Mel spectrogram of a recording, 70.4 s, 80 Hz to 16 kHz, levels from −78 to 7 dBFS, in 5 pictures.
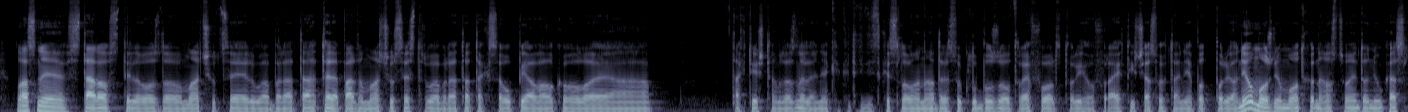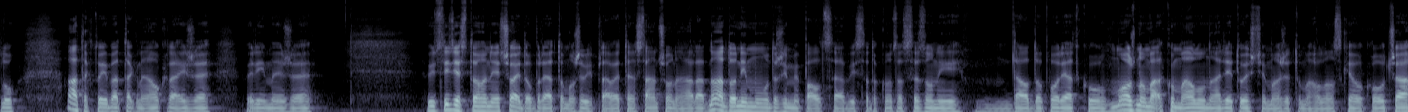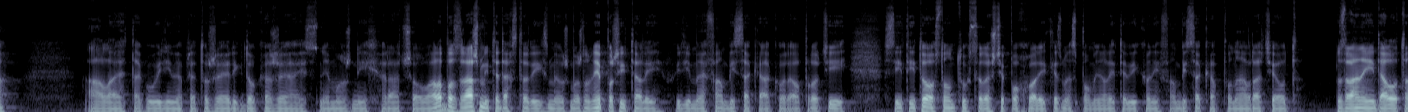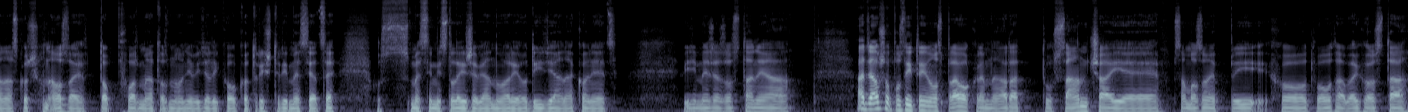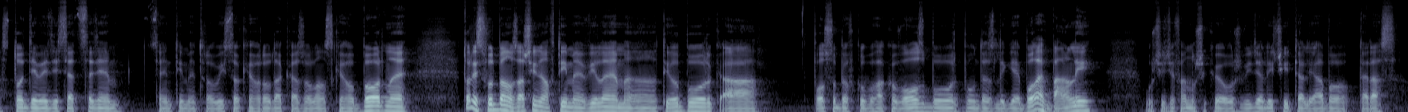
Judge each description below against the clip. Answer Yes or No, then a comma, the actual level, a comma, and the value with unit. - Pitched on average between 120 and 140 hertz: No, very low, 90 Hz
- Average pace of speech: No, fast, 180 wpm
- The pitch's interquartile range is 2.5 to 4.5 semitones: No, narrow, 1.8 semitones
